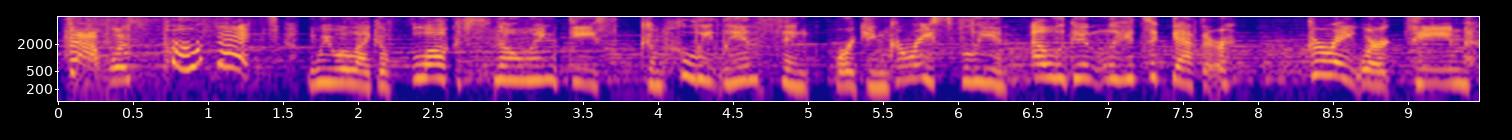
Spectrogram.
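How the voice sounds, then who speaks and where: Proud picky young lady chef from a game, high voice, very lively and commanding, faint music behind. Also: normal speed. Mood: proud, pleased. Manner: precise, formal, confident. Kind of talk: video game character acting.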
